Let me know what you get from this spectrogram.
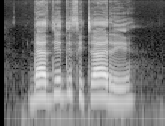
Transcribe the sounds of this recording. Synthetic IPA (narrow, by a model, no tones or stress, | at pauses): daðjed̪ɪfitaɾe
